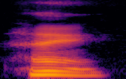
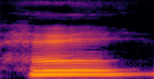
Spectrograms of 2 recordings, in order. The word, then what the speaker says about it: हैं: Okay, so guys, you need to be very careful because हैं, मैं. Okay, there is a dot here, there is a anga की मात्रा here, so you have to pronounce हैं.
